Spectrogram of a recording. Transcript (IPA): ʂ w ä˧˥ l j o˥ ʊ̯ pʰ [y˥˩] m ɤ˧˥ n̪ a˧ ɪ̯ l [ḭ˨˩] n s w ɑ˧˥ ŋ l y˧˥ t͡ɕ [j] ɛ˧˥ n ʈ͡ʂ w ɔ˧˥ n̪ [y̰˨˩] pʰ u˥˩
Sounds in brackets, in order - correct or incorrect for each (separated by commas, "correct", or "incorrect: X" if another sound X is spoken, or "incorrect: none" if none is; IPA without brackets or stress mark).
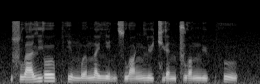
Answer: incorrect: i˥˩, correct, incorrect: ɥ, incorrect: y˧˥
